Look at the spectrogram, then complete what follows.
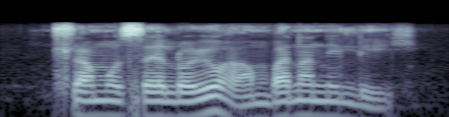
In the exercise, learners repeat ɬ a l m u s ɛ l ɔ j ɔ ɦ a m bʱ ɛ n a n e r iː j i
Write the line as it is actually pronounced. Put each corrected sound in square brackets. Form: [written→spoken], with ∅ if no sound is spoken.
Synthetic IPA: ɬ a [l→∅] m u s ɛ l ɔ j ɔ ɦ a m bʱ [ɛ→a] n a n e [r→l] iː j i

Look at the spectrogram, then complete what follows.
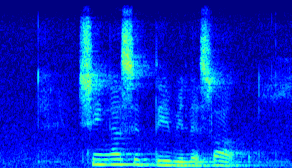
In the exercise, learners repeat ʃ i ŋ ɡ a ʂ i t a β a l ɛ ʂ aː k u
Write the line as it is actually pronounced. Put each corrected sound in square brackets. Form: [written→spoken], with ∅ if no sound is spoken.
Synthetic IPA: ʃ i ŋ ɡ a ʂ i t [a→i] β [a→i] l ɛ ʂ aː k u

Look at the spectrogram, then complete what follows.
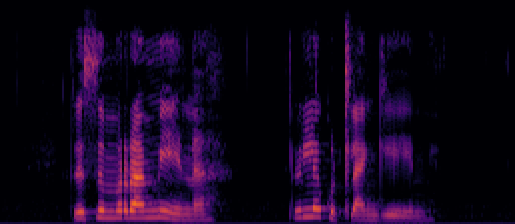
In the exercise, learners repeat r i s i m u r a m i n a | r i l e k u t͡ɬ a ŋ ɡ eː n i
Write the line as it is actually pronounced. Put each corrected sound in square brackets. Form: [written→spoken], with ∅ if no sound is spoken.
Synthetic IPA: r i s i m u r a m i n a | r i l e k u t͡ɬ a ŋ ɡ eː n i

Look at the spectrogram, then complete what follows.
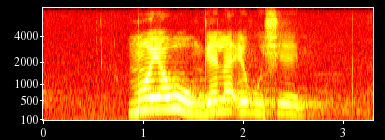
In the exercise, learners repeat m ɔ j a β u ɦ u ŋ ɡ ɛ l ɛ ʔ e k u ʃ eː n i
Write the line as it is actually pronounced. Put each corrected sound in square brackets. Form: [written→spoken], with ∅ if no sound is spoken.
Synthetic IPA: m ɔ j a [β→w] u ɦ u ŋ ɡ ɛ l [ɛ→a] ʔ e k u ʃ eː n i

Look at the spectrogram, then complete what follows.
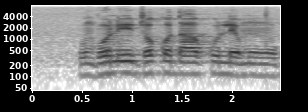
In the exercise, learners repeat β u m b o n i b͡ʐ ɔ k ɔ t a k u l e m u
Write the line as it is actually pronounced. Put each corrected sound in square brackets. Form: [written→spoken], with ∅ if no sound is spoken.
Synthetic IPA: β u m b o n i b͡ʐ ɔ k ɔ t a k u l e m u

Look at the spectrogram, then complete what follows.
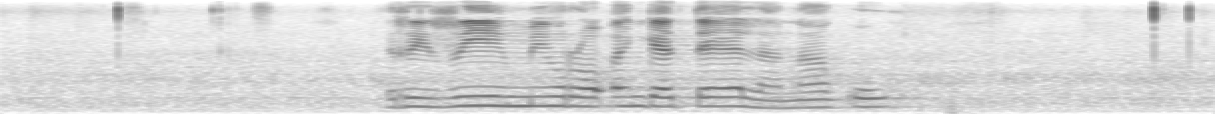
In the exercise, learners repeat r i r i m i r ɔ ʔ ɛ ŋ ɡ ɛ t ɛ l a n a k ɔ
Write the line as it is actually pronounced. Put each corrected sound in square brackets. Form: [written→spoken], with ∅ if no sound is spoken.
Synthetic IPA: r i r i m i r ɔ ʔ ɛ ŋ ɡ ɛ t ɛ l a n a k [ɔ→u]

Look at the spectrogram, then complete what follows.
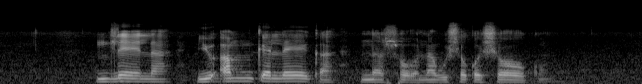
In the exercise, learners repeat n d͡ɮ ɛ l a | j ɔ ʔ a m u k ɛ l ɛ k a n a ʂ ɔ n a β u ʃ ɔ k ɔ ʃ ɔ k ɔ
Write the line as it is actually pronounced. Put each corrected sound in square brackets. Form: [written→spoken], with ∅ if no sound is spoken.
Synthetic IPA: n d͡ɮ ɛ l a | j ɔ ʔ a m u k ɛ l ɛ k a n a ʂ ɔ n a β u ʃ ɔ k ɔ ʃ [ɔ→ɔː] k ɔ

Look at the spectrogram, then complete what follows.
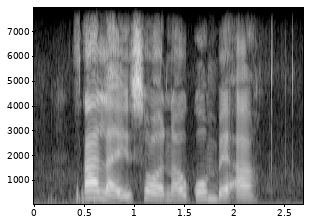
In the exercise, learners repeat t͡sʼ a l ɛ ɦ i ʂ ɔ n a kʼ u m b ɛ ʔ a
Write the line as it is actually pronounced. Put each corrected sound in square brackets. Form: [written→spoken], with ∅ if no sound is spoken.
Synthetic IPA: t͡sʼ a l [ɛ→a] ɦ i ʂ ɔ n a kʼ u m b ɛ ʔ a

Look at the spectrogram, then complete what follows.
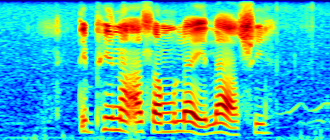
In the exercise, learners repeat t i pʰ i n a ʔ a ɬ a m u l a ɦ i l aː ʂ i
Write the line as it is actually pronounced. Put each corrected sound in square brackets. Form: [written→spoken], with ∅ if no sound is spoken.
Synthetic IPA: t i pʰ i n a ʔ a ɬ a m u l a ɦ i l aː ʂ i

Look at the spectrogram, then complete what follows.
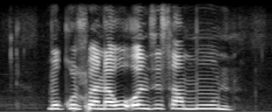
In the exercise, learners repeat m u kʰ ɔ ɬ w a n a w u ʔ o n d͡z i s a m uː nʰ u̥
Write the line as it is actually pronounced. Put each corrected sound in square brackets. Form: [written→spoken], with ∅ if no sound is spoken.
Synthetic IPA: m u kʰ [ɔ→u] ɬ w a n a w u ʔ o n d͡z i s a m uː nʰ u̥

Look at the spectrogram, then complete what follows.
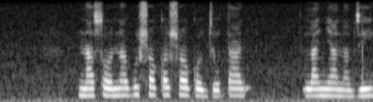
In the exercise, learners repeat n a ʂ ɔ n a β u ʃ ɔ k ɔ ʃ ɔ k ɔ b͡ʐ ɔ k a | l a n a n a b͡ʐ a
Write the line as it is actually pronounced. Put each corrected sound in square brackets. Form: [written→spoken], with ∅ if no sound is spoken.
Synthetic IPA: n a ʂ ɔ n a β u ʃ ɔ k ɔ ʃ ɔ k ɔ b͡ʐ ɔ [k→t] a | l a [n→ɲ] a n a b͡ʐ [a→i]

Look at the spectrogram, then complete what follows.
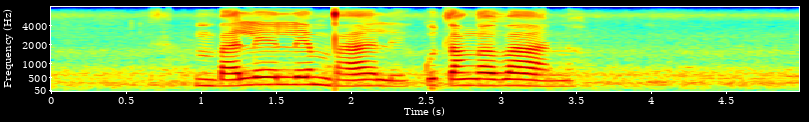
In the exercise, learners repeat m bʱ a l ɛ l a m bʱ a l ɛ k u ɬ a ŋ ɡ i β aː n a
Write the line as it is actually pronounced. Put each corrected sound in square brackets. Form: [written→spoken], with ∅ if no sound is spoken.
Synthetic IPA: m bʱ a l ɛ l [a→ɛ] m bʱ a l ɛ k u [ɬ→t͡ɬ] a ŋ ɡ [i→a] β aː n a

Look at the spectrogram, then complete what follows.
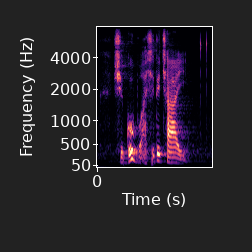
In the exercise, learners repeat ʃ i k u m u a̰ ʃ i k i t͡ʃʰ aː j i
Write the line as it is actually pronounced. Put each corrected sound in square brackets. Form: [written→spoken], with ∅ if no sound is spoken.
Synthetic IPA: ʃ i [k→ɡ] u [m→b] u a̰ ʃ i [k→t] i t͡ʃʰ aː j i

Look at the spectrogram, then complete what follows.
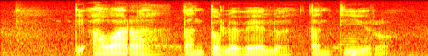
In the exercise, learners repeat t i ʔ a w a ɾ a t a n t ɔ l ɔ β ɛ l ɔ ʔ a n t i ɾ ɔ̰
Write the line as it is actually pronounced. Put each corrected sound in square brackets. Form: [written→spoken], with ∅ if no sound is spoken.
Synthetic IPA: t i ʔ a w a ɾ a t a n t ɔ l ɔ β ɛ l ɔ [ʔ→t] a n t [i→iː] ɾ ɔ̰

